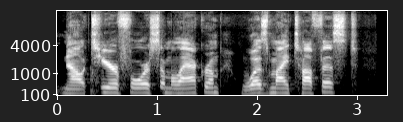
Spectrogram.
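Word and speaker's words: Simulacrum: Similacrim. Now, tier four. Similacrim was my toughest.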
